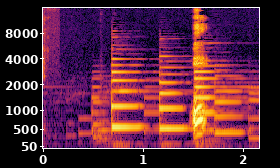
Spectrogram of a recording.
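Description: Background music: a slow run of single held notes, with a brief spoken "Oh" near the end.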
